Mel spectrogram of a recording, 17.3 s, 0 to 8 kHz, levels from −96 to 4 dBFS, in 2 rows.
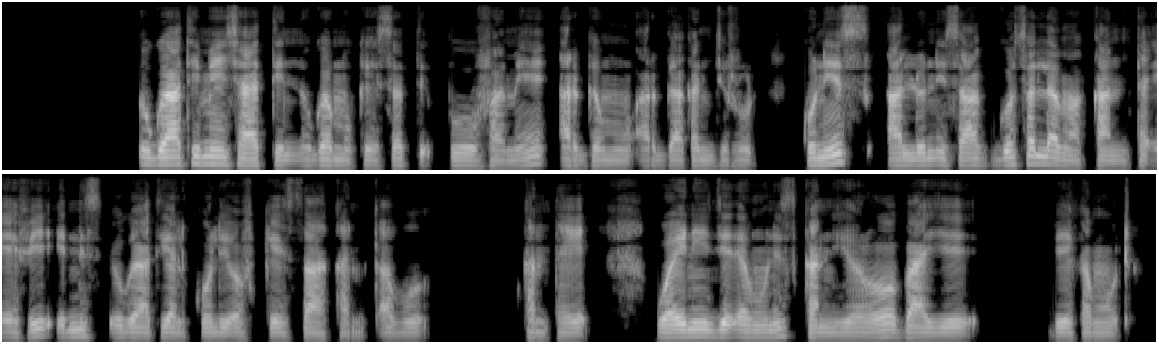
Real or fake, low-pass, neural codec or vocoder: real; 7.2 kHz; none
